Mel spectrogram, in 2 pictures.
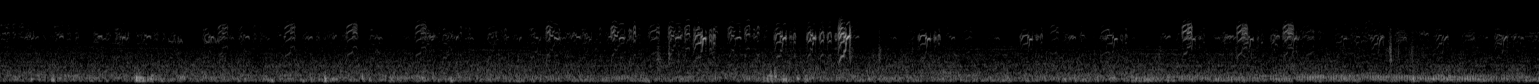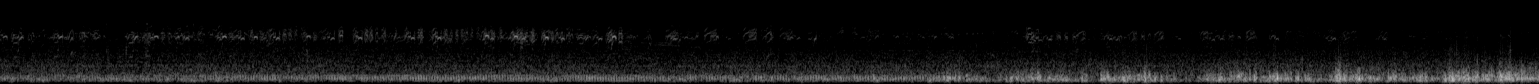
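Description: Birds calling outdoors: short, high chirping notes, repeated irregularly in clusters and busiest in the first half. Under them runs a steady low rumble that grows louder and more uneven near the end.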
